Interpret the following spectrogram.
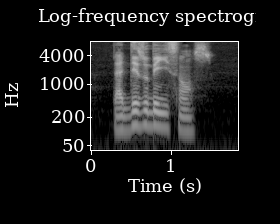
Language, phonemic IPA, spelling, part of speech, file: French, /de.zɔ.be.i.sɑ̃s/, désobéissance, noun, Fr-désobéissance.ogg
- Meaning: disobedience, refusal to obey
